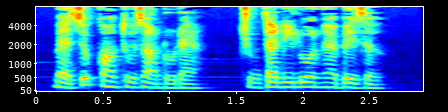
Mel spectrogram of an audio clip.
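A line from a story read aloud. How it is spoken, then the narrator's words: Cold. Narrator (Vietnamese): Cầm thì lạnh lùng và nói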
